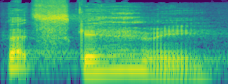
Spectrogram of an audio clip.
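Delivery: high, slow, mildly worried voice; small self. Acted. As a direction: draw it out like a timid little self. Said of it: "Me, my small self".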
